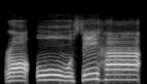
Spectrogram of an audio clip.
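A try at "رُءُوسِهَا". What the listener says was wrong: bukan ro'u tapi ru'u. Ru'usiha.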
